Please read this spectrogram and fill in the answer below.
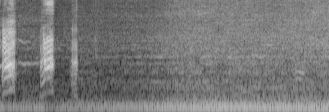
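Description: Outdoor street noise: a steady low rumble of road traffic, with three short sharp sounds in the first second.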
